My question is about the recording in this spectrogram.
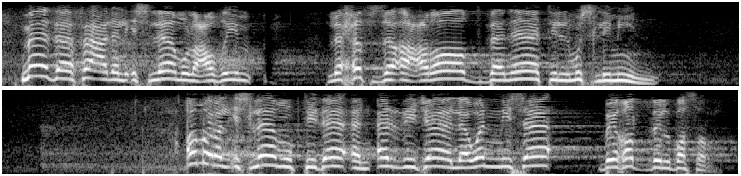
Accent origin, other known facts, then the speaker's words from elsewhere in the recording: Egypt; عندنا في مصر أكثر من 12 مليون عانس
